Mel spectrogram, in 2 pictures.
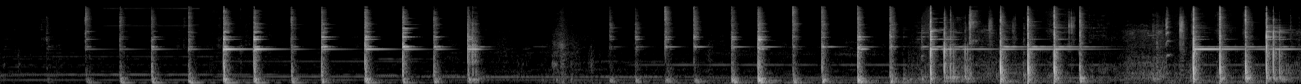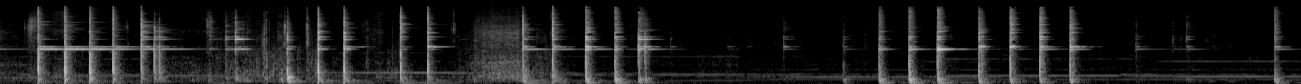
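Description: Blacksmith's hammer striking red-hot iron on the anvil, bending the strip over the horn into a squared U-shaped clamp. Quick runs of blows, about three a second, each leaving the anvil ringing, with short pauses between runs.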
